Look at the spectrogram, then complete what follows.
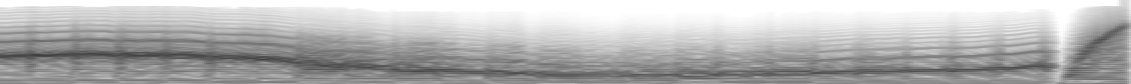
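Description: Electric guitar played through the Sunwave analog optical low-pass filter pedal: a rapidly repeated picked note with high resonance, the filter cutoff sweeping up and then back down. Near the end the resonance jumps into a sharp rising squeal as the filter, on its Full Res setting, is pushed into self-oscillation.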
